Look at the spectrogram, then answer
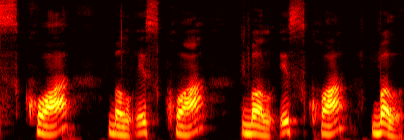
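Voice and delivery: স্কোয়াবল stretched out slowly; slow drilled pronunciation. Shown as a demonstration. Teacher repeating the word aloud for students, slow and clear. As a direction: say স্কোয়াবল slowly so it can be copied. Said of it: "মুখে মুখে উচ্চারণ করে".

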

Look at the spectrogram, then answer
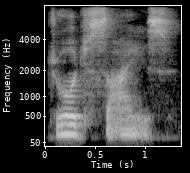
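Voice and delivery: ordinary delivery, nothing marked

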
